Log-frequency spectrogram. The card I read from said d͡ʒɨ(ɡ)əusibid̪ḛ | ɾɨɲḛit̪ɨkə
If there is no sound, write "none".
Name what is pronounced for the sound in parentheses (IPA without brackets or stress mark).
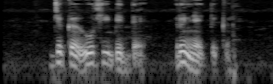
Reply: k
